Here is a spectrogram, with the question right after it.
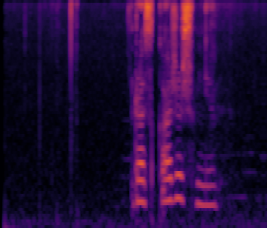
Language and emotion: Russian, neutral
